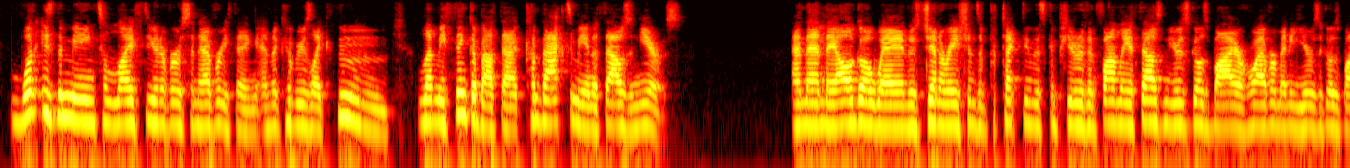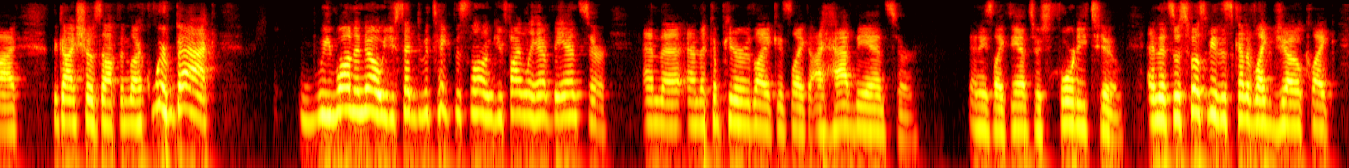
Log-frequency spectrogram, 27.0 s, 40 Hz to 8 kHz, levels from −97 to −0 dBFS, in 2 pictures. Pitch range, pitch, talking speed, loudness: 145-180 Hz, 160 Hz, 245 wpm, -21 LUFS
